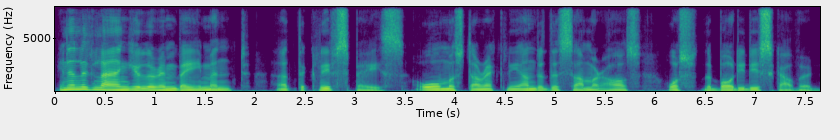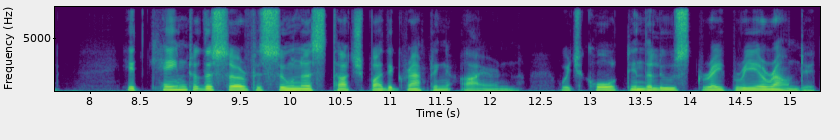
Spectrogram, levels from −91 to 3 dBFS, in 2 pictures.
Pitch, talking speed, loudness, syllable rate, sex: 115 Hz, 155 wpm, -19 LUFS, 4.7 syllables/s, male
